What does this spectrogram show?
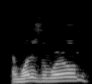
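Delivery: normal talking voice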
